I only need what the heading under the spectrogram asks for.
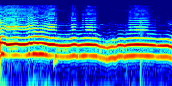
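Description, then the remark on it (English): A shrill, high-pitched, banshee-like vocal scream, made on request as a cue for someone to come back, held as one long, loud note for about two seconds, its pitch wavering slightly and dipping near the end, with no talking. “I heard a you, very high pitched noise uh, and assumed that was my cue to come back.”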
